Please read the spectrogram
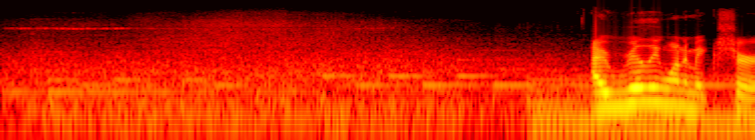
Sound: cars whooshing

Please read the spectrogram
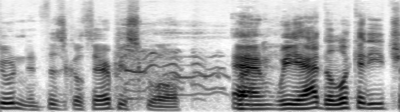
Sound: laughs

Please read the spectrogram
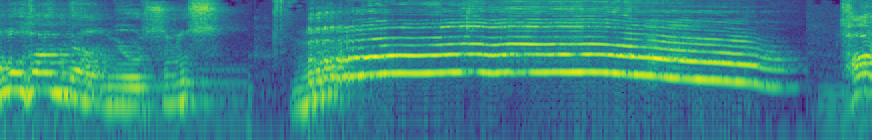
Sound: strange mysterious sounds

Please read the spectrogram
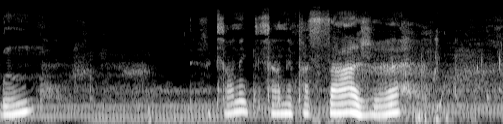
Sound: motorboat in the background

